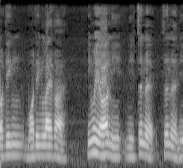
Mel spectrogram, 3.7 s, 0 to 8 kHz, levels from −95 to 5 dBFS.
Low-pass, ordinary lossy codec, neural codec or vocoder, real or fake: 7.2 kHz; none; none; real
